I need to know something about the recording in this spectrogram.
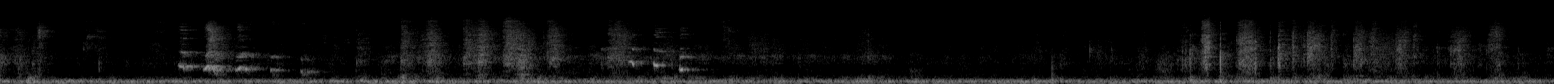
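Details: Sadie's six Labrador Retriever puppies at play in their puppy room, heard as a few thin descending whines early on and again midway, amid constant clicking claws, scratching and a low droning background hum.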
